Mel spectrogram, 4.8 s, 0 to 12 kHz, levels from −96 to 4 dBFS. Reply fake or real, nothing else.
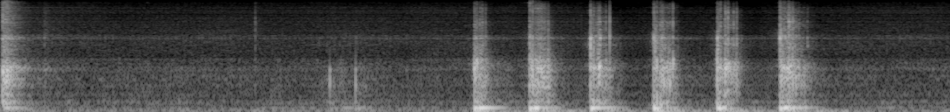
fake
